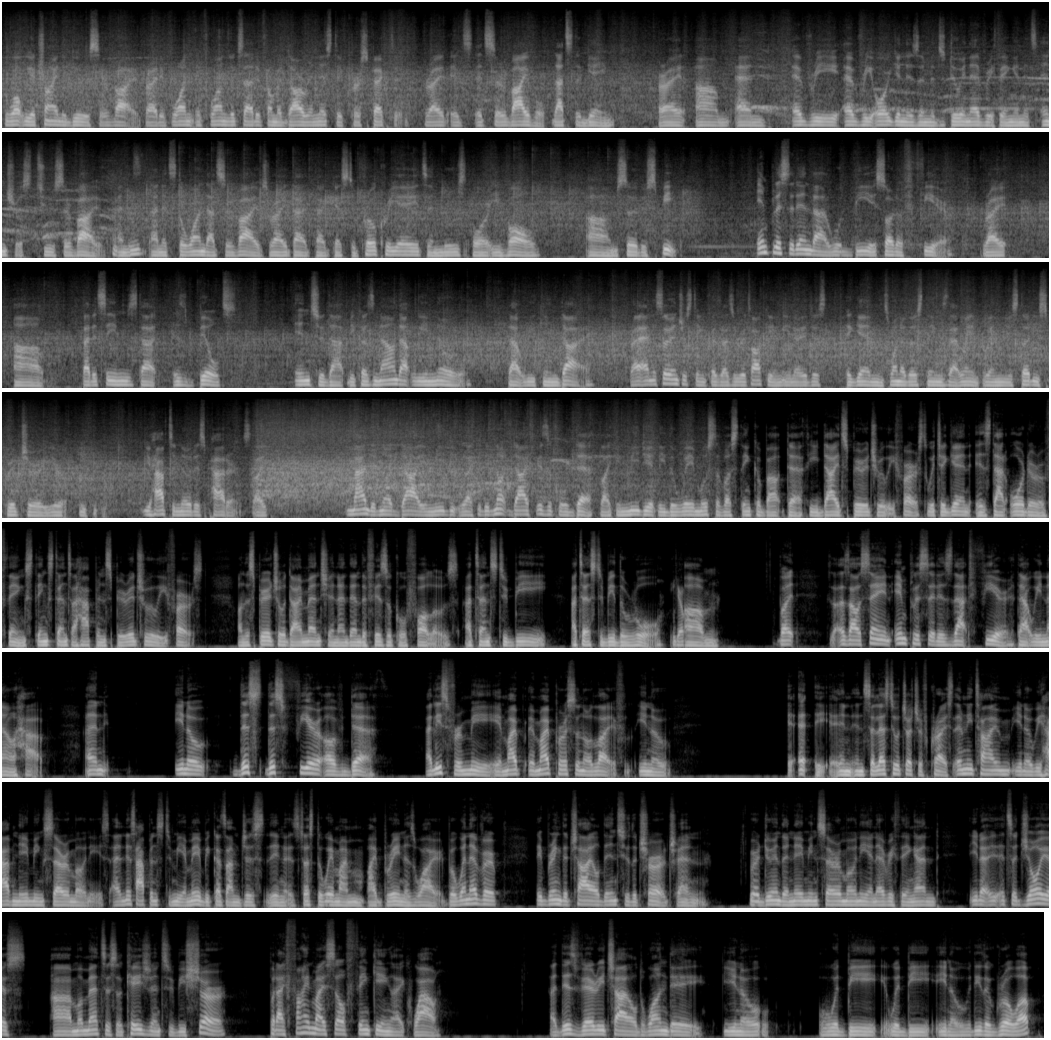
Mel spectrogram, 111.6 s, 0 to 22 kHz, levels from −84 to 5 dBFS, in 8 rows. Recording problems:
crowd noise; loud; until 51 s; 9 dB below the speech

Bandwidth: 17.5 kHz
